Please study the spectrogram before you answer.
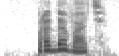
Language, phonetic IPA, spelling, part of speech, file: Russian, [prədɐˈvatʲ], продавать, verb, Ru-продавать.ogg
- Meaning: 1. to sell 2. to sell out, to betray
